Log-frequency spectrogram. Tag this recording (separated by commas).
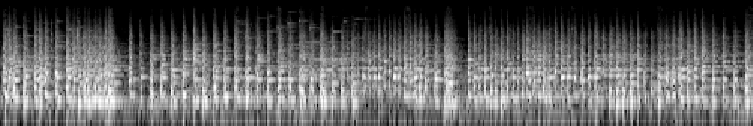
Percussion, Drum roll, Snare drum, playing snare drum, Drum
